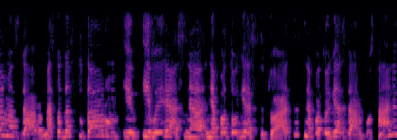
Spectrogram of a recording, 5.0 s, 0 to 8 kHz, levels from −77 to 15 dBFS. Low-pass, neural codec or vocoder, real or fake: 7.2 kHz; none; real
